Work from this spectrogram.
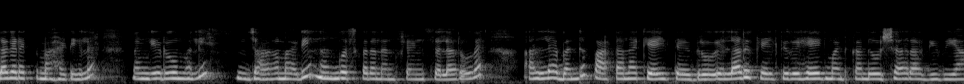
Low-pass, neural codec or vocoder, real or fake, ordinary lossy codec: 5.4 kHz; codec, 44.1 kHz, 7.8 kbps, Pupu-Codec; fake; none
